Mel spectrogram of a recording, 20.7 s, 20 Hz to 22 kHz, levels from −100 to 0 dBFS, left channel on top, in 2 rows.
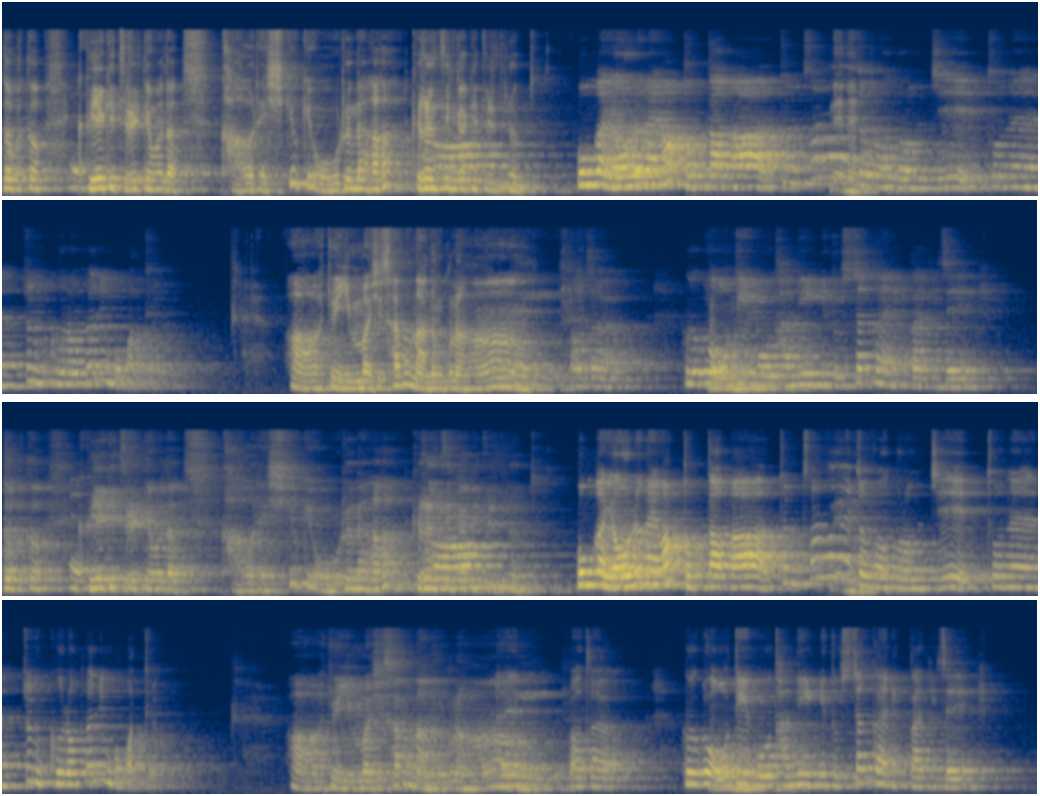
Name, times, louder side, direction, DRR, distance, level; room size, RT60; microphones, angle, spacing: voice 1, 0.0-5.3 8.3-8.6 13.2-15.7 17.4-18.1, left 5 dB, 70° left, 10 dB, 0.4 m, -26 dB
voice 2, 4.3-5.2 5.7-11.9 15.3-16.6 17.2-20.1, right 2 dB, 90° right, 3 dB, 0.7 m, -24 dB
6.9 x 2.8 x 5.7 m, 1.4 s
head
